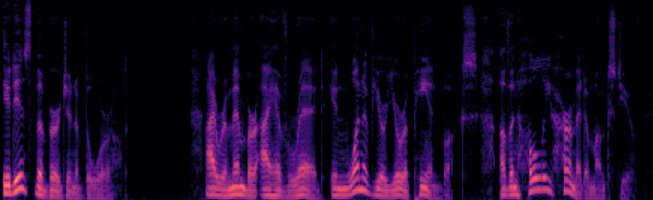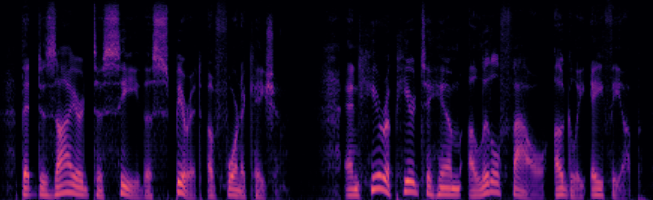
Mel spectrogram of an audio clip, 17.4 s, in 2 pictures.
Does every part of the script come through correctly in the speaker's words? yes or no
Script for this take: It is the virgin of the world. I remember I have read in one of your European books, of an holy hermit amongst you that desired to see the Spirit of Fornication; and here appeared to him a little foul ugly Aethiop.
yes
